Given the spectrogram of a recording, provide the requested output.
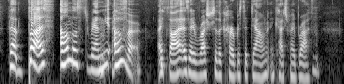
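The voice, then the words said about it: Put-on accent while reading. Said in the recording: “I'm doing a really good accent.”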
